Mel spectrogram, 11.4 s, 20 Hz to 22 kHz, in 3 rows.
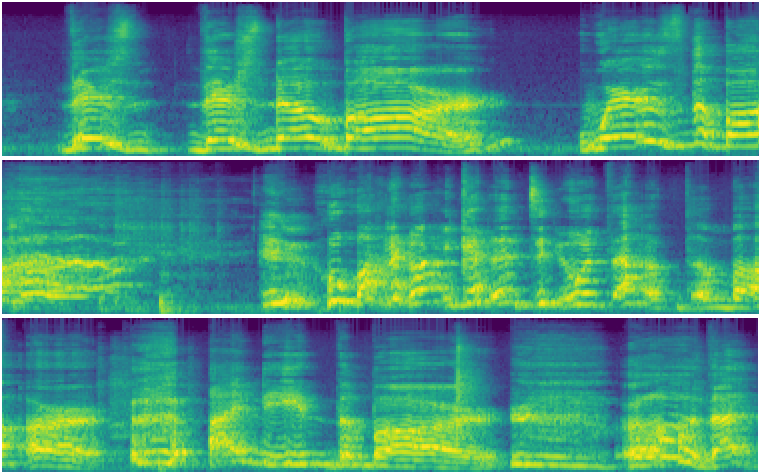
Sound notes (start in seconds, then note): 3.8 laughs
